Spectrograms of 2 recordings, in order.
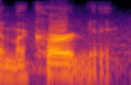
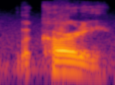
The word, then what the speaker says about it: McCarty: off of uh levi mccartney mccarty mccarty mccarty i'm saying it correctly i promise yeah jason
